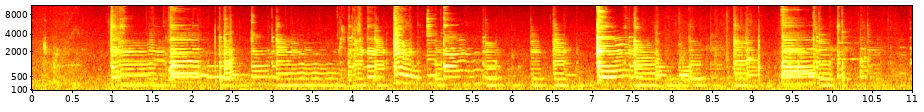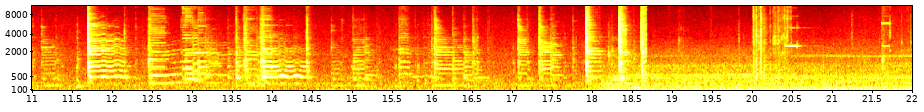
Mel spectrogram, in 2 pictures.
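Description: Electric guitar picked with a pick, a run of single notes and small chords with short gaps between them. About 18 seconds in, the picking stops and a steady low background takes over.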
